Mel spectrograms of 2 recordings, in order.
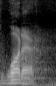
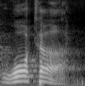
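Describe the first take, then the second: First: The T sound is dropped. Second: The T sound is clearly pronounced.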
